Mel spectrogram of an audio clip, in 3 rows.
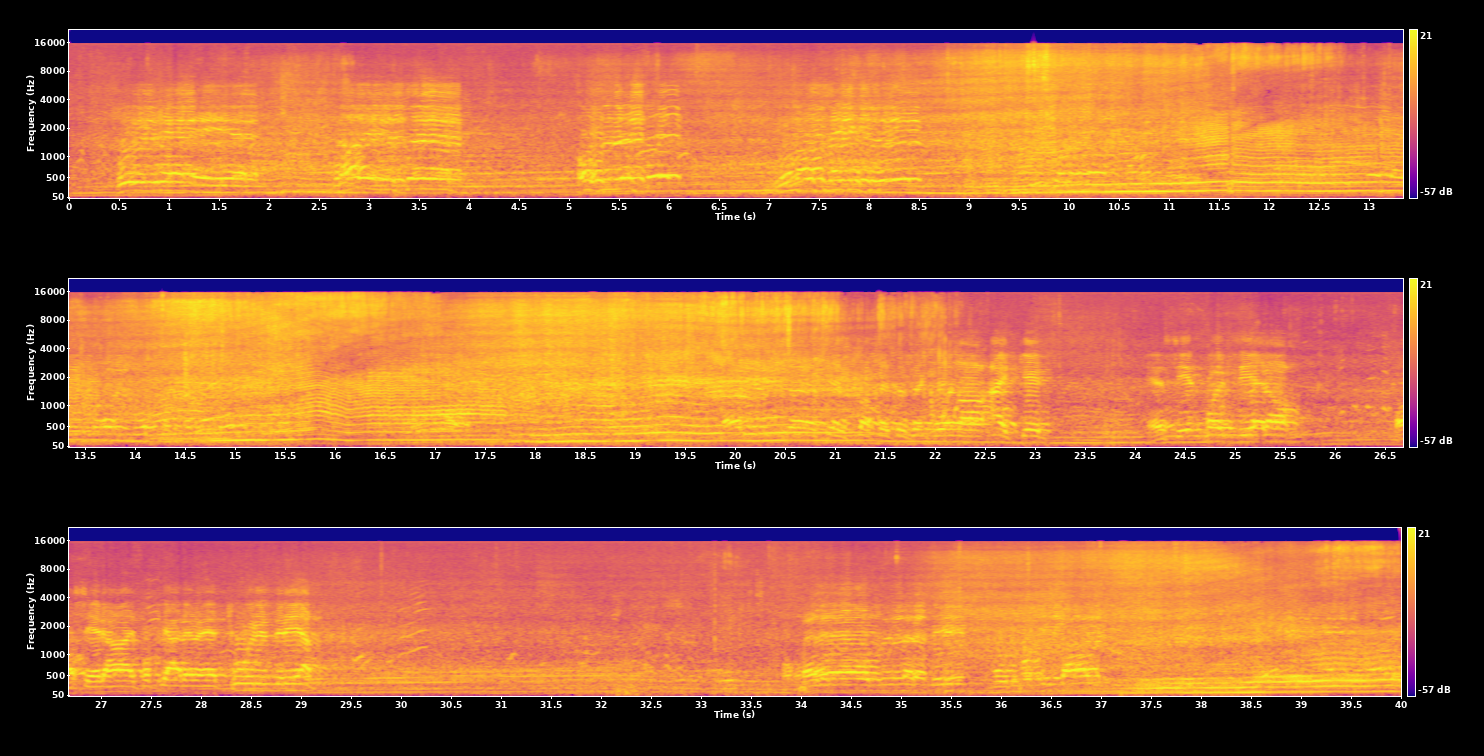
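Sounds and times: racing car engines revving: 0.0s - 40.0s.

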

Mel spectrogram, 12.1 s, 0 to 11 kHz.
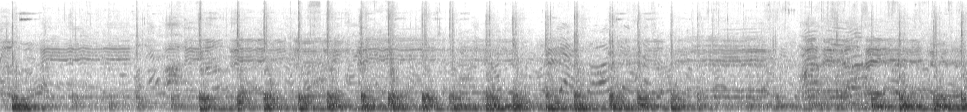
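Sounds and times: drum beats: 0.0s - 12.0s.

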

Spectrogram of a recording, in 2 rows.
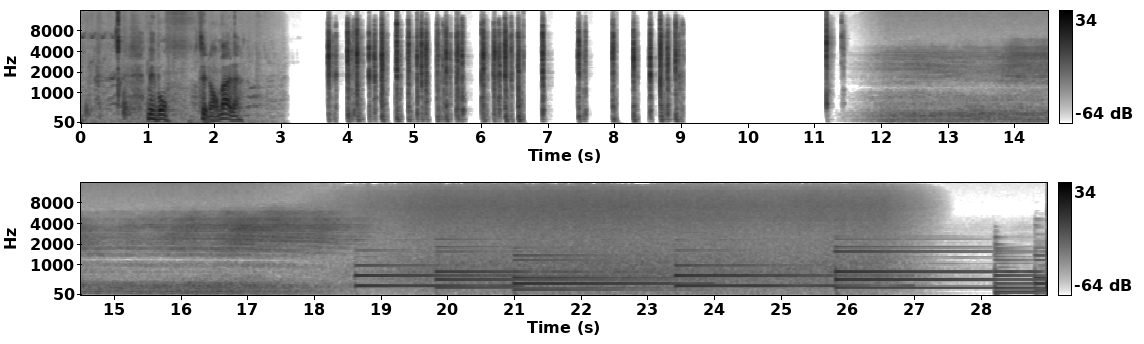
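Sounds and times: soft whoosh: 11.6s - 27.0s
sustained keyboard chords: 18.6s - 29.0s.

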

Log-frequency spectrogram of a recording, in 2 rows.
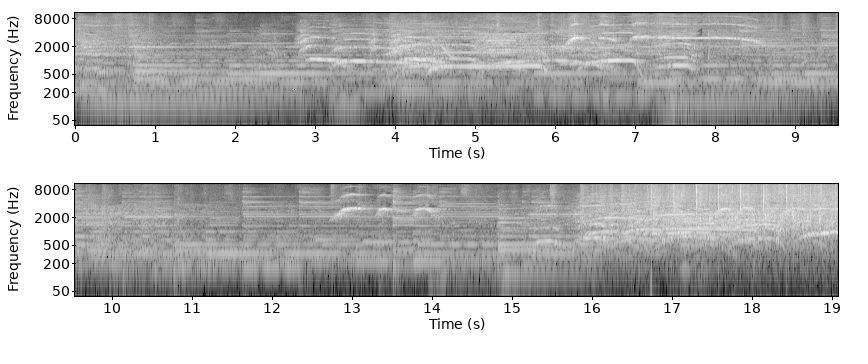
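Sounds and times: acoustic guitar chords: 0.0s - 2.8s, 6.1s - 15.8s
lead guitar bending notes: 0.0s - 16.3s.

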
